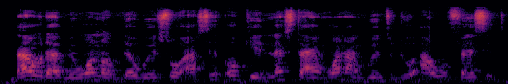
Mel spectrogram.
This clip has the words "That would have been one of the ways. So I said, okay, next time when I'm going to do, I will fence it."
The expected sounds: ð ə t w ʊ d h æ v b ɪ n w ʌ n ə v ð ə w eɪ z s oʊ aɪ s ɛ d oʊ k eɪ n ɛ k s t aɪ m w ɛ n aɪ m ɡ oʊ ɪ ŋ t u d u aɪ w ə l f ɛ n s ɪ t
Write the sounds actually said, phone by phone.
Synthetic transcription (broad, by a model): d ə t w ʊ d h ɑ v b ɪ n w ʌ n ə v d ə w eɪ s oʊ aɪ s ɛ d oʊ k eɪ n ɛ k s t aɪ m w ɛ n aɪ m ɡ oʊ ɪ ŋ t u d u aɪ w ə l f ɛ n s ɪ t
